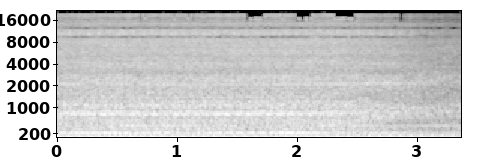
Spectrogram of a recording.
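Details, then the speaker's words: 2021 Ram Limited Longhorn 5.7 Hemi eTorque after replacing cracked exhaust manifolds with BD Diesel units: steady, smooth V8 idle, no ticking or exhaust puffing; quiet like a new truck. "It's so quiet. That's perfect. It's a new truck again. Sound like a brand new truck, buddy."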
